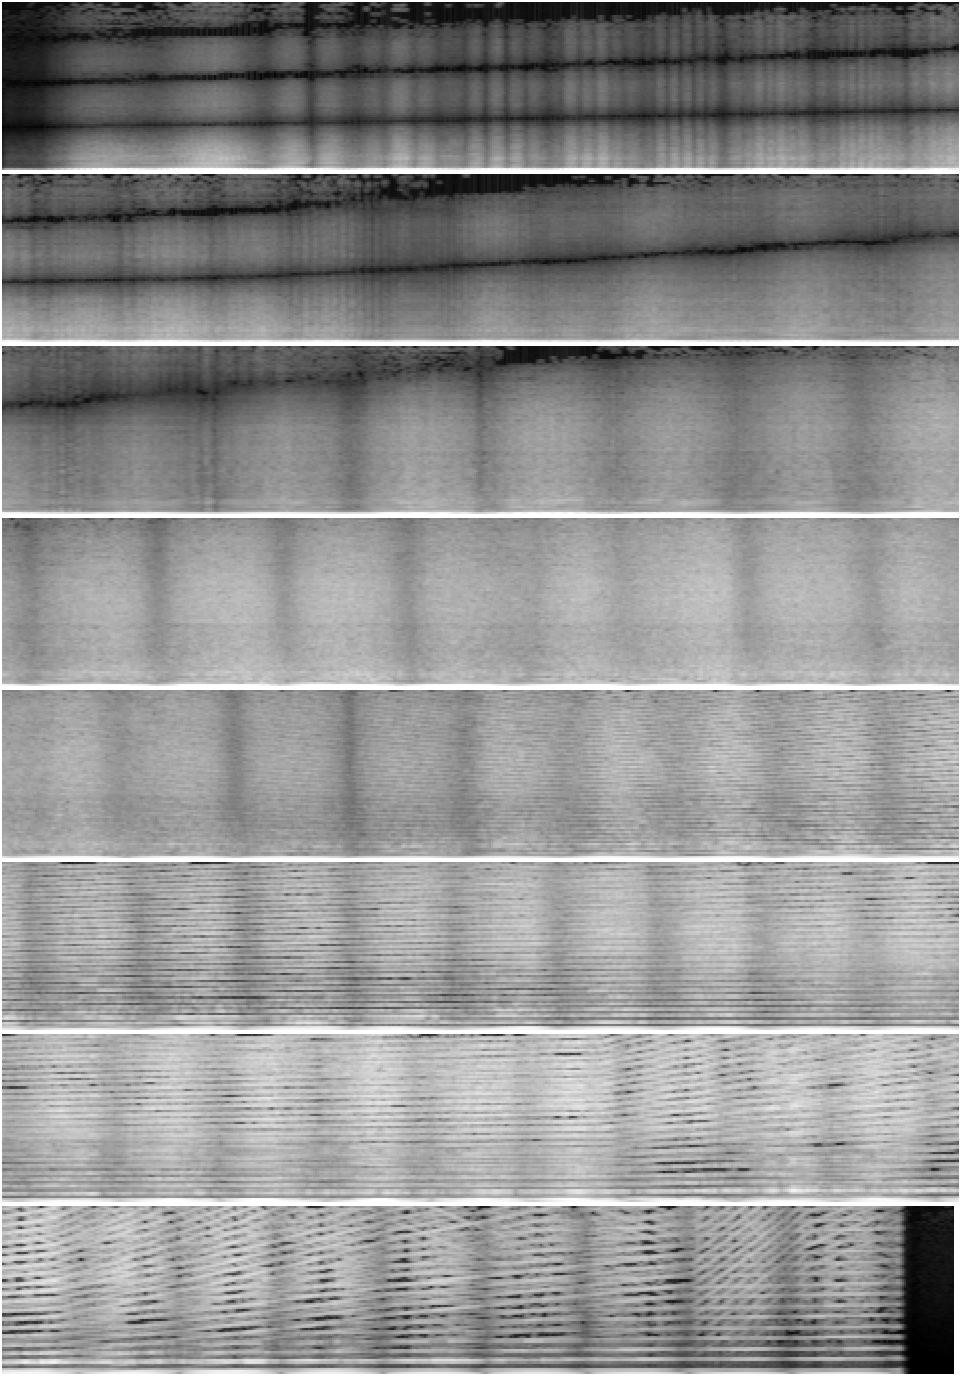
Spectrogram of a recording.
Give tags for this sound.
synthesizer; fx; machine; glitch; dark; synth; sine; future; bass; creepy; magnet; noise; electronic; transformers; freaky; scary; effect; transform; sound; lo-fi; sinister; sfx; wave; sound-design; electric; digital; sci-fi; pitch

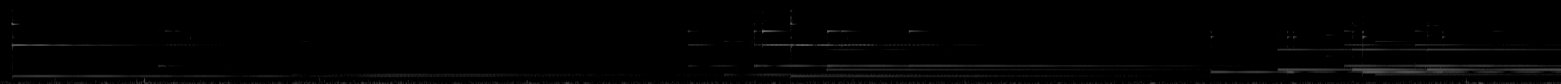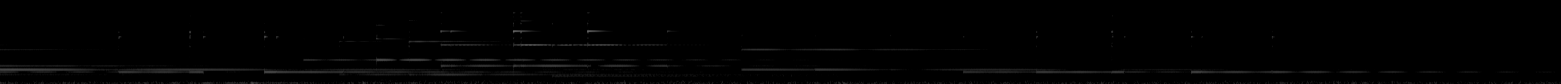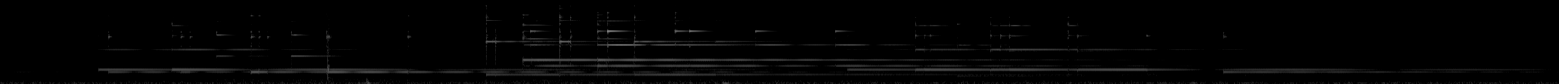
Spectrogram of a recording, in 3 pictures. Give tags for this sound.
chimes; natural-soundscape; tone; wind; windcatcher; windchime; wind-chimes; windchimes

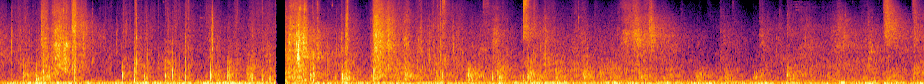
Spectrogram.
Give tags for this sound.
concrete; leather; shuffling; walking

